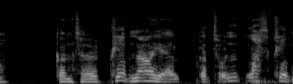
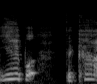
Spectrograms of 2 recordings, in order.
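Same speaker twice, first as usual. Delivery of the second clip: high-pitched flustered protest; raised, anxious re-enactment; retold panicking; 9 semitones higher than usual. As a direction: butt in with mock panic. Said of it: "I'm just panicking".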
